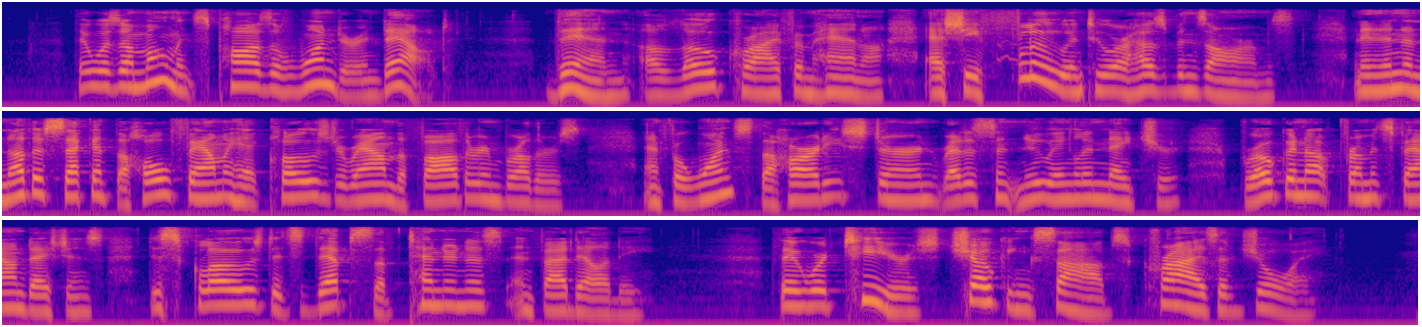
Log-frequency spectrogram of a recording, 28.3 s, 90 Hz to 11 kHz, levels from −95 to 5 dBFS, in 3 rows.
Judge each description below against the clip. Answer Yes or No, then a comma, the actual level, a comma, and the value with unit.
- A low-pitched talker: No, high, 195 Hz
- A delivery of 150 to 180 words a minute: No, average, 140 wpm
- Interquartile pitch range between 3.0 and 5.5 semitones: Yes, average, 4.2 semitones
